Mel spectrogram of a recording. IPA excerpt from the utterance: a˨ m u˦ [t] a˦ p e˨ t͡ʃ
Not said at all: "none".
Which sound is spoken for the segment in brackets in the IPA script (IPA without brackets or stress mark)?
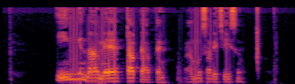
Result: s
